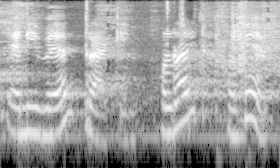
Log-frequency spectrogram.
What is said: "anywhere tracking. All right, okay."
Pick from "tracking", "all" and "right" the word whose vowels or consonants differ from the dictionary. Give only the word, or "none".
none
